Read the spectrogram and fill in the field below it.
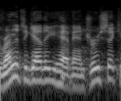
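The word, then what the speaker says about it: Andrucyk: in reality uh my the last name is pronounced like the boy's name Andrew who is sick you run it together you have andreusic it's that simple it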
